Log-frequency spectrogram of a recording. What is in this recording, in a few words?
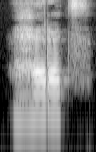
"herec", Slovak; alphabet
